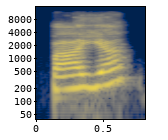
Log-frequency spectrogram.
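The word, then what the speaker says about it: pä: Paya se escribe con contracción, ¿ya? Y eso hemos visto cuando hemos avanzado diéresis, ¿no ve? Entonces, en vez de decir paya, simplemente voy a decir pa.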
